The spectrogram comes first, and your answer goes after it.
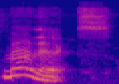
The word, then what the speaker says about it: Mannix: Yeah, it's Mannix.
